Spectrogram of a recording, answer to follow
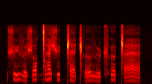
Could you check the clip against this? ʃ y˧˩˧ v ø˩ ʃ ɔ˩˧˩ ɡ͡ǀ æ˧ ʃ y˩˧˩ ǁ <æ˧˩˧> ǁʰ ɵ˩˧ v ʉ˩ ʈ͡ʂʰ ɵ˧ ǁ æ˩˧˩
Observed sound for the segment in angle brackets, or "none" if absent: ɛ˧˩˧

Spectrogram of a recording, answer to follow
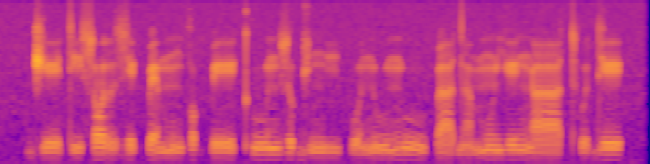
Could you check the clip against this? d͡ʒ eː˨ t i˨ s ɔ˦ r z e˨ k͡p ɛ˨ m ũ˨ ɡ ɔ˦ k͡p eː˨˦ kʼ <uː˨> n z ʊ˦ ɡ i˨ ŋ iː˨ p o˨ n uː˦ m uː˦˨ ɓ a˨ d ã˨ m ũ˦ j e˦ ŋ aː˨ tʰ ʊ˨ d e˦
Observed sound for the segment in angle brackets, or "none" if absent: uː˦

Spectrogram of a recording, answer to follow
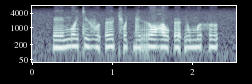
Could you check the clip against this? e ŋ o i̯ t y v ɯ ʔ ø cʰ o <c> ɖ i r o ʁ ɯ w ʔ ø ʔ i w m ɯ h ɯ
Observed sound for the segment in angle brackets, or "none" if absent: c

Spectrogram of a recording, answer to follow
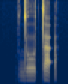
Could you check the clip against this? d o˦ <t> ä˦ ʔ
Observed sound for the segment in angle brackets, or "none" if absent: t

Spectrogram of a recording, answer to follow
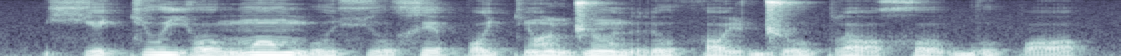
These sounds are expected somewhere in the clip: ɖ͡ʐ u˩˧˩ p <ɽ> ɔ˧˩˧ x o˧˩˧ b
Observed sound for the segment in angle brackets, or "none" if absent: l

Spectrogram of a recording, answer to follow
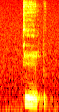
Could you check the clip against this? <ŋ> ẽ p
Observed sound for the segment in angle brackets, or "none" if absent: k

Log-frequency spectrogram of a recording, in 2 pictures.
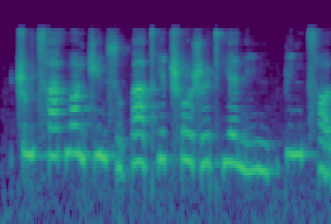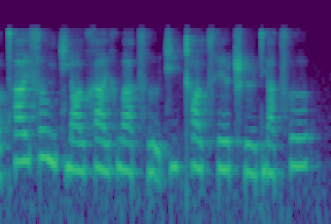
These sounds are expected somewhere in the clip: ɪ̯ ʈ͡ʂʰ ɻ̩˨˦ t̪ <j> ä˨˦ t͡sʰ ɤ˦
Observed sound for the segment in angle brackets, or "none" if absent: j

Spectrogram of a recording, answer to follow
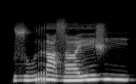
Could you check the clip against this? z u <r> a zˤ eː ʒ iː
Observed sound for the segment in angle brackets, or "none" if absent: r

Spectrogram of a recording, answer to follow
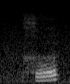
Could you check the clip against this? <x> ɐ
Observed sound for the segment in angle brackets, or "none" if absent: x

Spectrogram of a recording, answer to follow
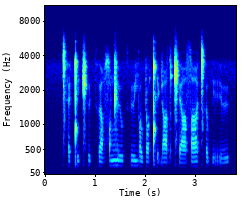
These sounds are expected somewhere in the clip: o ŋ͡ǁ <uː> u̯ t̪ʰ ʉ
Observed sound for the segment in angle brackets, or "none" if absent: ʉː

